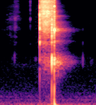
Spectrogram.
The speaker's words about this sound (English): You want to explain to them what you just opened up? Ooh, that's a crispy boy. This is an iced tea.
